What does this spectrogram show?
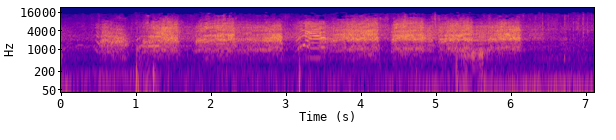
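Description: A bird calling harshly: a run of about eight raspy screeches in quick succession that stops about six seconds in. A couple of soft handling knocks come about a second in.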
